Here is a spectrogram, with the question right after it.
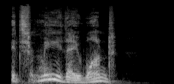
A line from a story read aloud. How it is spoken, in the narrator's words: Arya whispered back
